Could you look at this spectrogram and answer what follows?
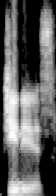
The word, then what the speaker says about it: Guinness: How do you pronounce that? Guinness, right? Guinness. – Yeah, right.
